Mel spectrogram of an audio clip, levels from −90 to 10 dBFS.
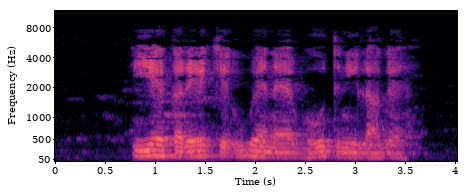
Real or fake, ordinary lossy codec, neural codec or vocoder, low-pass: real; MP3, 32 kbps; none; 9.9 kHz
